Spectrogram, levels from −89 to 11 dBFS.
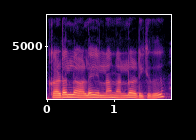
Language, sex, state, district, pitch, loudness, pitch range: Tamil, female, Tamil Nadu, Kanyakumari, 200 Hz, -14 LUFS, 190-215 Hz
